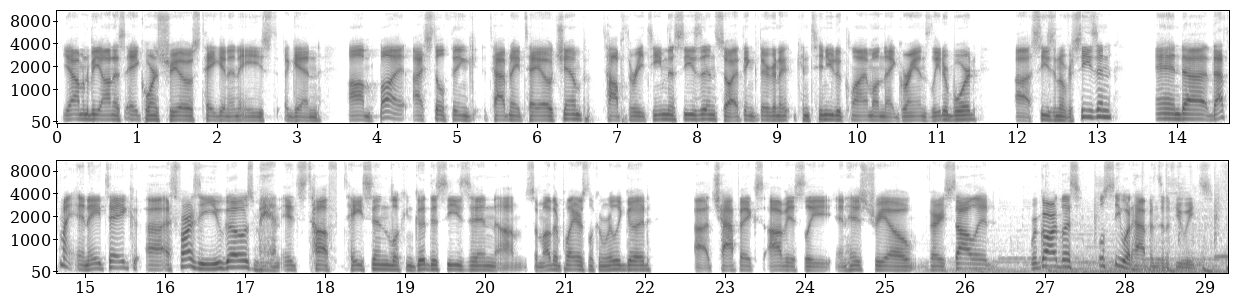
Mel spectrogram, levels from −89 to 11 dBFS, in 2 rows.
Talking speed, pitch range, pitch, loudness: 175 wpm, 110-130 Hz, 120 Hz, -31 LUFS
